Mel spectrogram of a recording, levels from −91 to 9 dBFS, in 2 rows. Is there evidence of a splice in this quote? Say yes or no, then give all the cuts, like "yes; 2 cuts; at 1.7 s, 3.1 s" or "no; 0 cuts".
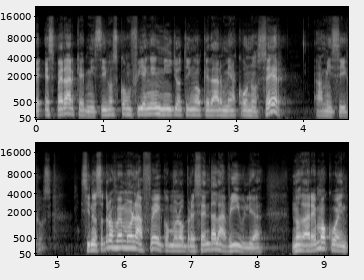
yes; 1 cut; at 5.2 s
